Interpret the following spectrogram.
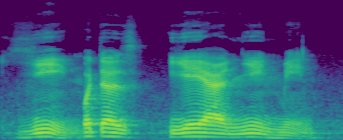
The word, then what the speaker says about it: yin: The word for good or well is yin, pronounced yin.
